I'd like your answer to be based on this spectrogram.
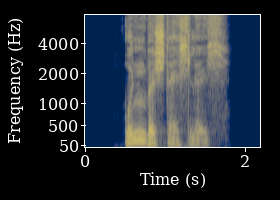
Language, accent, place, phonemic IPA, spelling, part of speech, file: German, Germany, Berlin, /ˈʊnbəʃtɛçlɪç/, unbestechlich, adjective, De-unbestechlich.ogg
- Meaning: unbribable, incorruptible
